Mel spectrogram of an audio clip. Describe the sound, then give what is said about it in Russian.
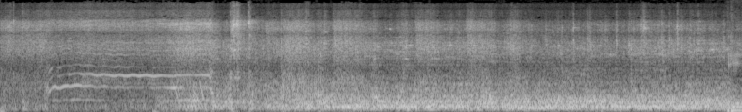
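A train rumbles steadily along the rails with a dense, continuous roar and rattling, a brief high tonal whine early on, then a louder sustained clatter as it passes by. “И вот этот вот немецкий офицер, который пытается перевести рельсы поезда.”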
